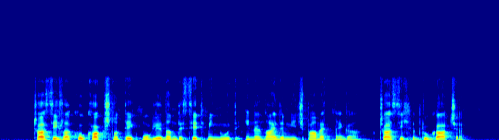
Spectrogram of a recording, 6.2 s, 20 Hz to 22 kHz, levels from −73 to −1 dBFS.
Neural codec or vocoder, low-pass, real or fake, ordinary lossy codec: vocoder, 22.05 kHz, 80 mel bands, Vocos; 9.9 kHz; fake; none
